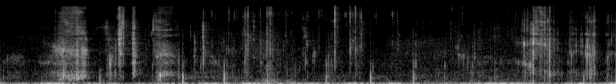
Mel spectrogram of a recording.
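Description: Close-up eating sounds: a person biting and chewing on a female crab's body, with crunches and sharp clicks of shell. There are two longer noisy stretches, about half a second in and near the end.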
